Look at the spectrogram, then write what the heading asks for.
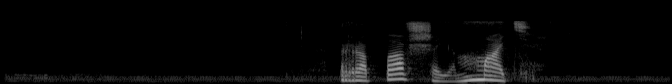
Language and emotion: Russian, angry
